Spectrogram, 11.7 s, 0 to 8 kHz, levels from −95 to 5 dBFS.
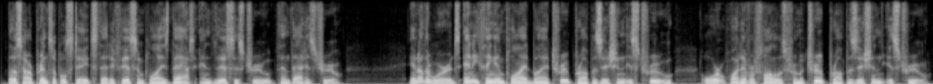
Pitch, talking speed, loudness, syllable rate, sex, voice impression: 115 Hz, 190 wpm, -17 LUFS, 5.3 syllables/s, male, masculine, very adult-like, slightly thick, fluent, cool, slightly intellectual, slightly calm, slightly kind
